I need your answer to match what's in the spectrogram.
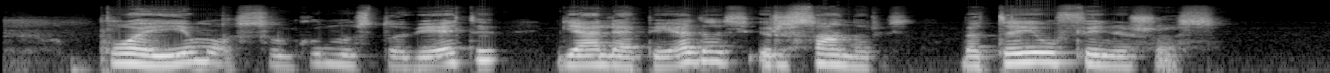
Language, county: Lithuanian, Vilnius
